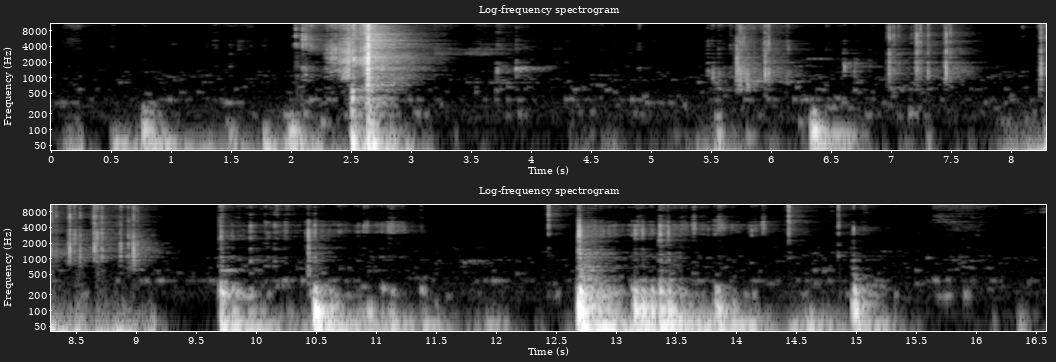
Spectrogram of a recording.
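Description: Tape-laminated paper craft pieces handled by hand: scattered crinkles and rustles with soft taps on the table. The loudest is a sharp crinkle about two and a half seconds in.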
